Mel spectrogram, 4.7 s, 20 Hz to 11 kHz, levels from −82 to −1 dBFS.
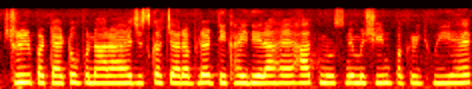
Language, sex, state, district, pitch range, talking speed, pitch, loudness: Hindi, female, Himachal Pradesh, Shimla, 265-275 Hz, 240 wpm, 270 Hz, -15 LUFS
